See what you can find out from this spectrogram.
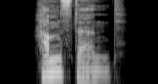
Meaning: present participle of hamstern
- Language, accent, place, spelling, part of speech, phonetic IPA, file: German, Germany, Berlin, hamsternd, verb, [ˈhamstɐnt], De-hamsternd.ogg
